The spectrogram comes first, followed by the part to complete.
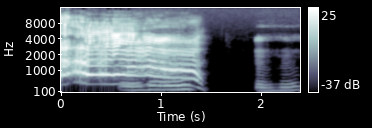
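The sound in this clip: A person yawns aloud in a long, drawn-out voiced yawn whose pitch sinks as it fades, followed by a brief silence and a shorter, softer voiced sound.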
